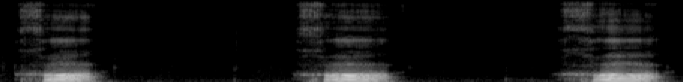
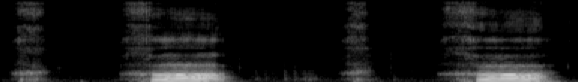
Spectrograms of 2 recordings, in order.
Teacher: Буква Х твердая. И у нее есть характерный хрип.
